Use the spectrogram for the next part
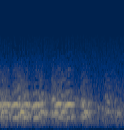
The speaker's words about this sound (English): Suddenly, he barked eagerly, ran a short distance, then stopped and looked back, still barking.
